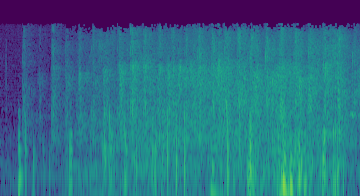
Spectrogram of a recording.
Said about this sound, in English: Very good. I've got one person clapping. Ah, so kind of you. And she clapped from stillness.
